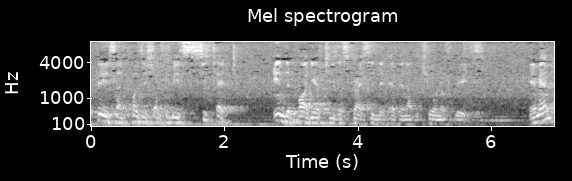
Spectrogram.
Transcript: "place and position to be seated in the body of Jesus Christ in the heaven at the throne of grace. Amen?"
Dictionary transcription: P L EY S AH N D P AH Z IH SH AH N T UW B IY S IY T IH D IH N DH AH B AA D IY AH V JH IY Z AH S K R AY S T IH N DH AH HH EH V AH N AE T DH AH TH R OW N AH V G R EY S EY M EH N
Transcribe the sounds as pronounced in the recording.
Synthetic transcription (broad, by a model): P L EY S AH N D P AH Z IH SH AH N T UW B IY S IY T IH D IH N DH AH B AA D IY AH V JH IY Z AH S K R AY S T IH N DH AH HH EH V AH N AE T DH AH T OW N AH V G R EY S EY M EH N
